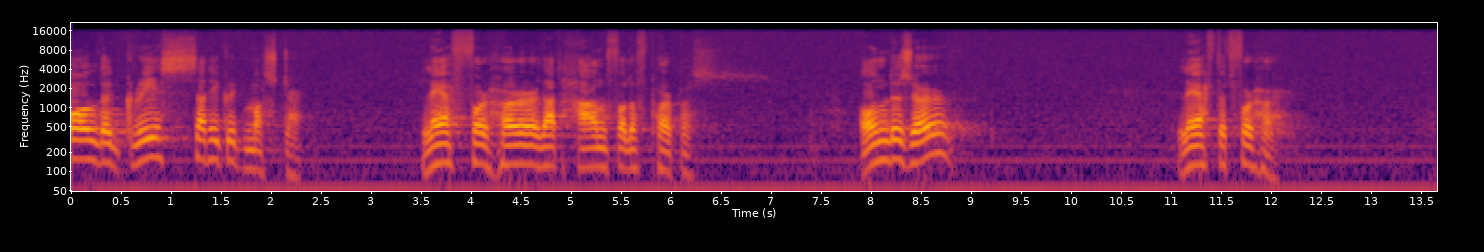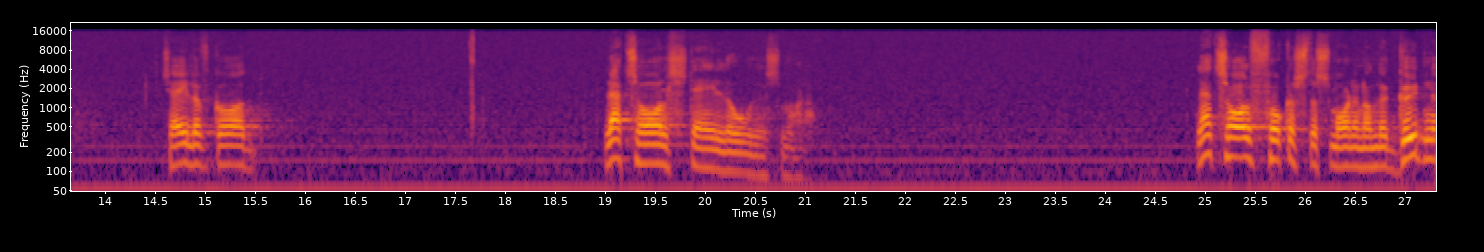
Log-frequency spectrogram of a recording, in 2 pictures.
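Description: A middle-aged man preaches with animation through a microphone, in bursts with pauses, in a room with some echo.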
